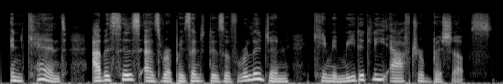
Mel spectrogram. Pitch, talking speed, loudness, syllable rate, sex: 165 Hz, 130 wpm, -19 LUFS, 6.0 syllables/s, female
